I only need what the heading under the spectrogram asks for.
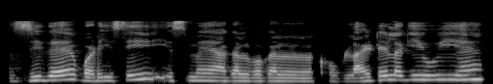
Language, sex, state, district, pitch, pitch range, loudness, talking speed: Hindi, male, Maharashtra, Nagpur, 175 Hz, 155-215 Hz, -24 LUFS, 135 wpm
